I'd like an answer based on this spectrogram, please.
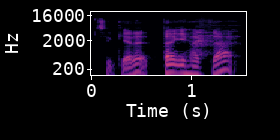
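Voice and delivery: ordinary talk, nothing marked

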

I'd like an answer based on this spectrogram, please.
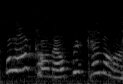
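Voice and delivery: indignant retort. Acted. Pregnant helper answering the puppeteer's criticism, indignant. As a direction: protest loudly in self-defence. Snapping back at criticism of stomach.

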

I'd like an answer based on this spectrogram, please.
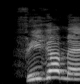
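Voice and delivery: high, loud launch shout; high-pitched, punchy send-off; excited kickoff. Real, not acted. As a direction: call it out to get things going. Host kicking off the video.

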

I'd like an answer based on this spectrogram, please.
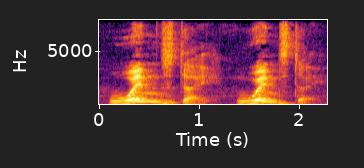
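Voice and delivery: Wednesday said WENZ-day, silent d and e; Wednesday as two syllables, WENZ-day; correct pronunciation. Shown as a demonstration. Teacher showing the class how Wednesday really sounds. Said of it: "La pronunciación aquí es Wednesday".

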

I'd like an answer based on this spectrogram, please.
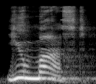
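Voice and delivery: urgent, loud "You must"; urgent plea. Acted. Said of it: "Joseph repeated".

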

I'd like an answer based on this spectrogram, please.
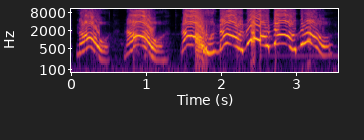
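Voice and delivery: loud no's climbing into high shrieks; panicked screaming. Real, not acted. Player chased in a horror game, panicked screaming. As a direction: scream it over and over, rising in panic.

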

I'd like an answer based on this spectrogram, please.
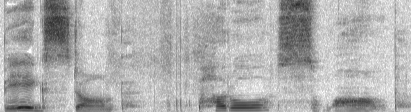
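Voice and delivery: gentle storytime whisper; whispered read-aloud. A narrator's reading. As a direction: hush it like a secret to kids. Whispered reading to children.

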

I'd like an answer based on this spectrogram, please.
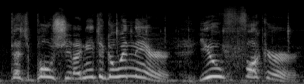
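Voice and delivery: high, loud furious yell; angry outburst. Real, not acted. Player cursing the game for blocking the way, angry outburst. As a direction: explode in a high-pitched rage.

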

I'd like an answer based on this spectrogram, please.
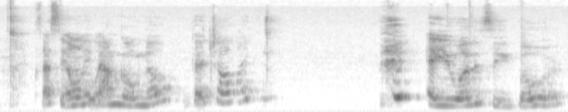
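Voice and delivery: laughing. Real, not acted. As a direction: laugh through the ask. Laughing while asking for subscribes.

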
